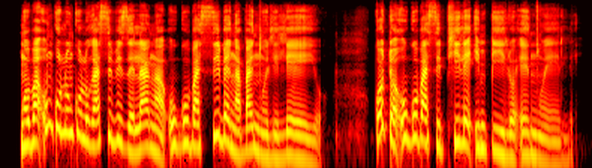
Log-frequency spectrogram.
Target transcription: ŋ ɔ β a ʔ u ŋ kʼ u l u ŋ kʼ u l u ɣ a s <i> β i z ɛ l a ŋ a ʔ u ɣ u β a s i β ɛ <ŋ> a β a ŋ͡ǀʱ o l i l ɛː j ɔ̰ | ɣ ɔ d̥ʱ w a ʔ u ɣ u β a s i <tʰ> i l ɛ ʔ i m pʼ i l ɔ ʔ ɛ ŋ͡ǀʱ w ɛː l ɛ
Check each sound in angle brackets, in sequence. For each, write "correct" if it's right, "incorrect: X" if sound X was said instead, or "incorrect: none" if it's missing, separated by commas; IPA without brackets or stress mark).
correct, correct, incorrect: pʰ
